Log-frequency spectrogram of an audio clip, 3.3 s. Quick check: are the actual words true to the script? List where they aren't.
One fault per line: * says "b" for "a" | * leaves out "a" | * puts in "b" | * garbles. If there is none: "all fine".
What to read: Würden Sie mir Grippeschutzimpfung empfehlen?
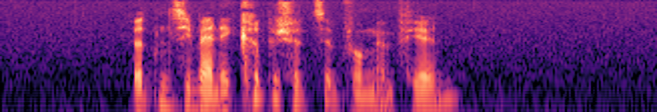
* puts in "eine"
